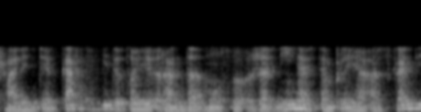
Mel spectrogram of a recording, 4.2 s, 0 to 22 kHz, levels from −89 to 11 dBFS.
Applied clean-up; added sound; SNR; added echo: neural mask model DeepFilterNet 3.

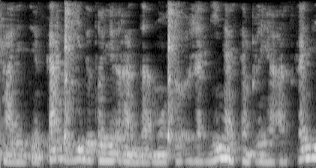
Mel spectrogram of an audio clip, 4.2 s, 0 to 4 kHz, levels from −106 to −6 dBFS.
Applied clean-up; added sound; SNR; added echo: classical method WPE with log-MMSE.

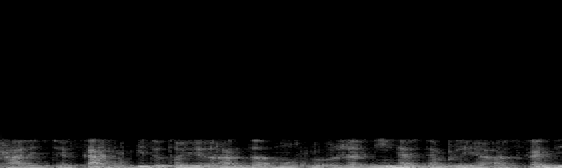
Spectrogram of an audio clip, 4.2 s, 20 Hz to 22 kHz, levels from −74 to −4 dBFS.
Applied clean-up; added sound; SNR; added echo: neural separator model SepFormer DNS4.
